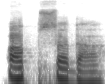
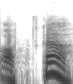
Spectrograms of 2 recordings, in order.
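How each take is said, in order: First: Both final consonants are pronounced. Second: Only one final consonant is pronounced. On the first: "वो दोनों इसको final consonant को प्रोनाउंस कर देंगे।" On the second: "रूल तो पढ़ा लेकिन ठीक से नहीं पढ़ा"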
